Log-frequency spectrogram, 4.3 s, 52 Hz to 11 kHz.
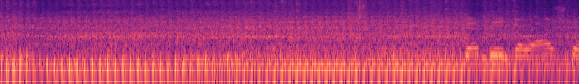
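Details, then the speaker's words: Cub Cadet snowblower single-cylinder engine, after new OEM carburetor (MTD 651p05995) for only-runs-on-choke problem, started on choke with primer: catches, steady even beat about three pulses a second, no stumbling. Normal start and run. "And there we go. All is good."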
